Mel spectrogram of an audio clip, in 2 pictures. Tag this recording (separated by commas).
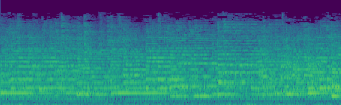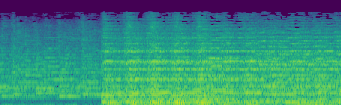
Music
